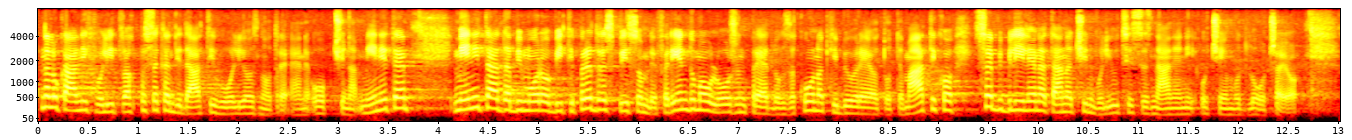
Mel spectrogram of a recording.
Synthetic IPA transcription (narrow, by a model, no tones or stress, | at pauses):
nalɔkaːlnixʋɔliːt̪ʋaxpasɛkand̪id̪aːt̪iʋoːlijɔznoːt̪ɾa̰jʔɛ̰nɛ̰ʔoːpt͡ʃinɛ̰menit̪ɛ | meːnit̪ad̪abimoːɾawbit̪ipɾɛd̪ɾaspisɔmɾɛfɛɾend̪umawloːʒɛnpɾɛːd̪lɔɡzakoːnakibiwɾɛjɔt̪oːt̪ɛmaːt̪ikɔsajbibililɛnat̪aːnat͡ʃinʋɔliw̪sisɛznaːnjɛniʔɔt͡ʃemɔd̪loːt͡ʃa̰jɔ̰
